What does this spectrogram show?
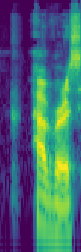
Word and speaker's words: Avarice: How do you pronounce it? Avarice, yeah, that's correct.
